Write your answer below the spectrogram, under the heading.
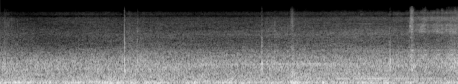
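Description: Road traffic noise picked up outdoors, a steady rumble of passing vehicles with a few sharp clicks. A faint steady hum joins near the end.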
